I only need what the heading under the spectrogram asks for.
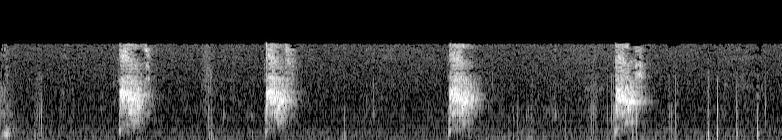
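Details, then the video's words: A dog gives four harsh, slightly drawn-out barks at roughly one-and-a-half-second intervals, with faint clicks and a low background hum between them. "dog barking"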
